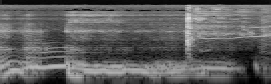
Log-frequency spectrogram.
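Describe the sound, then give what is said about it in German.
A voice mimics snoring with a low, rattling, throaty rasp drawn out over a couple of seconds, fairly loud, briefly breaking off and starting again near the end. “Du schnarchst so?”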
